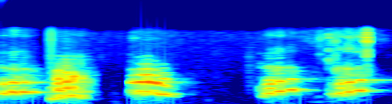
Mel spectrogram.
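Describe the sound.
A person's voice imitates a pigeon's cooing with a run of throaty, warbling coos, about five short bursts in two seconds, fairly loud with brief gaps between them.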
